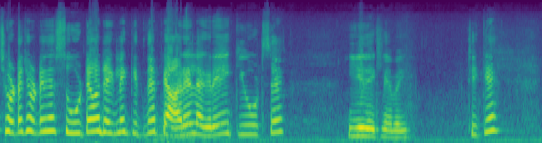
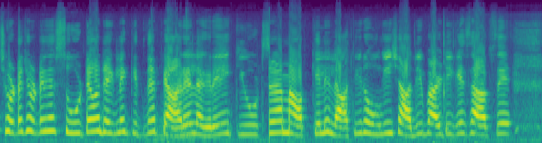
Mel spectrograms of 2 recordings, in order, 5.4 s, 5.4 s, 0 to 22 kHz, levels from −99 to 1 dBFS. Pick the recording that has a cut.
second; 1 cut; at 2.7 s

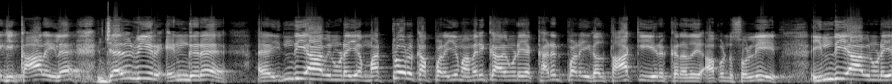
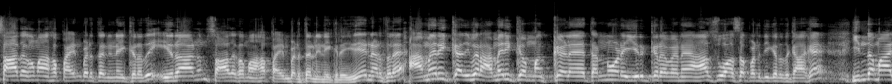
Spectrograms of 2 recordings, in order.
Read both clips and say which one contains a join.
second; 1 cut; at 3.5 s

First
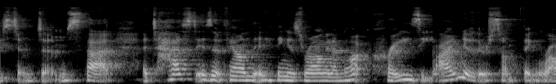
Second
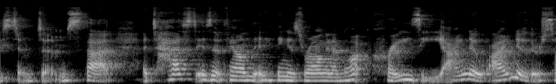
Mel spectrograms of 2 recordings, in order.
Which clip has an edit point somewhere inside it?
first; 1 cut; at 4.3 s

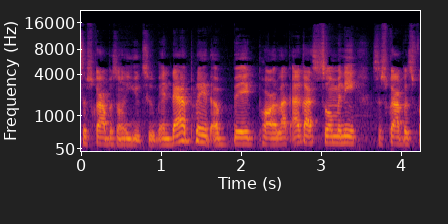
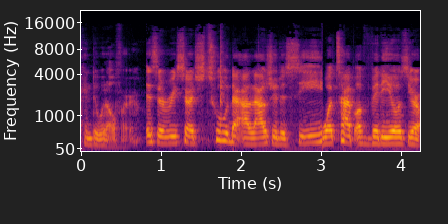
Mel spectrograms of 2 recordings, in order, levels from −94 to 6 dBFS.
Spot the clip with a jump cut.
second; 2 cuts; at 0.8 s, 3.0 s

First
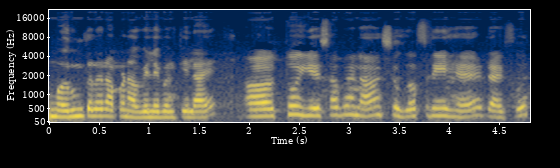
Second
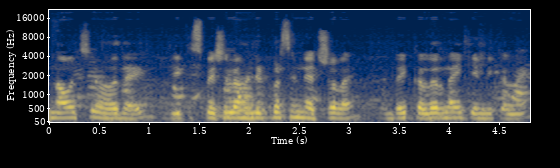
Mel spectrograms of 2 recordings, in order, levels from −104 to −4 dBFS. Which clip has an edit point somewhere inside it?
first; 1 cut; at 1.8 s

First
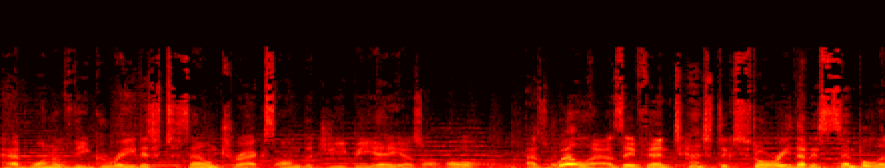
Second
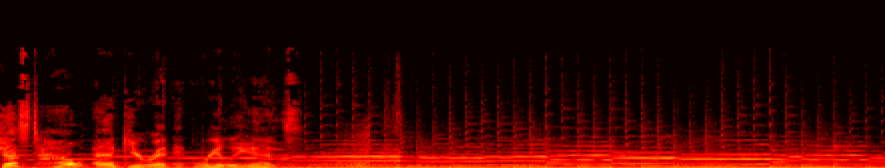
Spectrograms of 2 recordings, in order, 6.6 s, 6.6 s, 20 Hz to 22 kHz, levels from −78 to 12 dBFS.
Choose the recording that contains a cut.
first; 1 cut; at 5.1 s

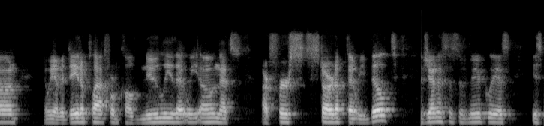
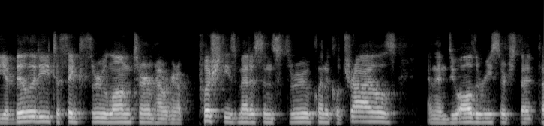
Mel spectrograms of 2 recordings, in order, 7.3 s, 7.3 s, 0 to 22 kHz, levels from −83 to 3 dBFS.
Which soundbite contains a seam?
first; 1 cut; at 5.5 s

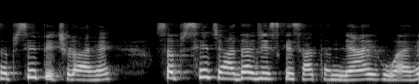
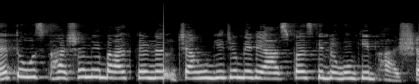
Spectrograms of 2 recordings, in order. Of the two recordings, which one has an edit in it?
second; 1 cut; at 1.7 s

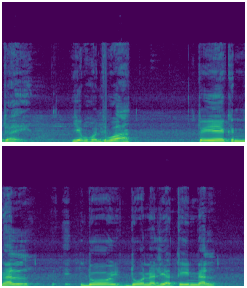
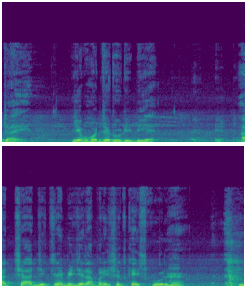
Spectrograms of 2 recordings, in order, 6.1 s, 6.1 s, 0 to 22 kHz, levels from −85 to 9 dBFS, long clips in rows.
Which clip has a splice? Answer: first; 1 cut; at 1.2 s

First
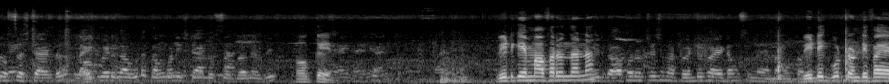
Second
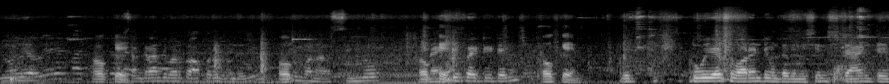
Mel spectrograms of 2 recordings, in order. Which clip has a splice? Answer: second; 1 cut; at 3.0 s

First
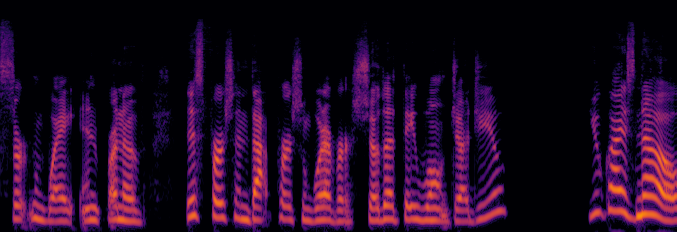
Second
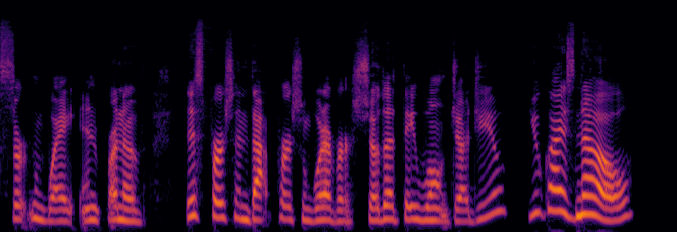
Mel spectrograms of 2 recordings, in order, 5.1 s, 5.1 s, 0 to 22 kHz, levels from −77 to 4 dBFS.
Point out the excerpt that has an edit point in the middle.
second; 1 cut; at 3.9 s

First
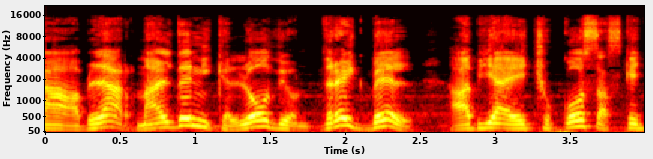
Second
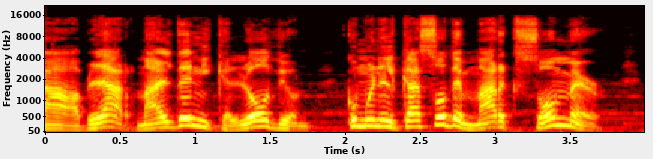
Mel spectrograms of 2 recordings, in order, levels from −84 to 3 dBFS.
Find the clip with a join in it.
first; 1 cut; at 1.8 s

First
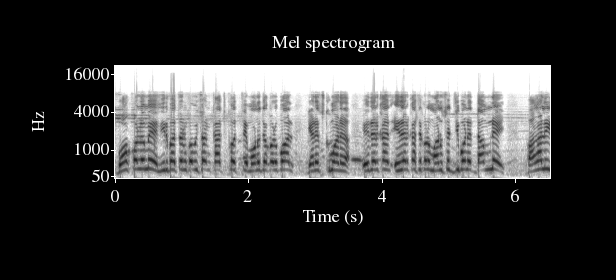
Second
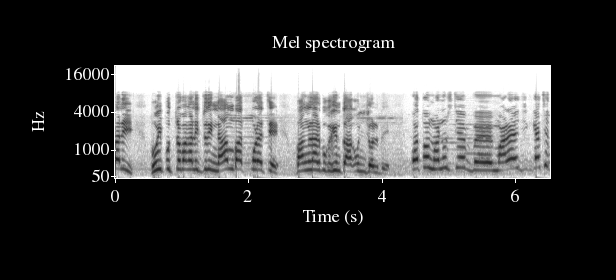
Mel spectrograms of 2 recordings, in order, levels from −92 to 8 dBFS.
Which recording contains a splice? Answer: second; 1 cut; at 4.2 s

